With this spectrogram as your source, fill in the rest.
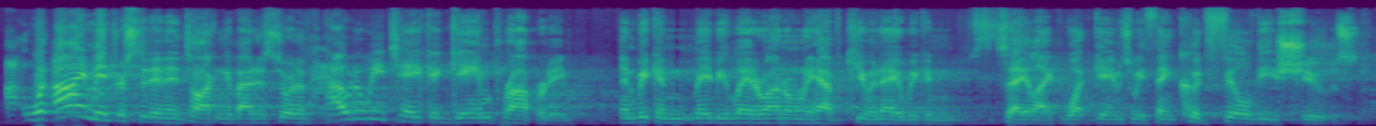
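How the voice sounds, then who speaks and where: A man's voice: medium pitch, a little fast, fairly bright tone. A man hosting a live panel at a convention, talking casually and rambling, often correcting himself as he goes. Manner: rambling, self-correcting, jokey. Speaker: podcast host on a live panel. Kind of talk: casual panel talk before a live audience. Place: convention hall. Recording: echoey hall with long reverb.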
